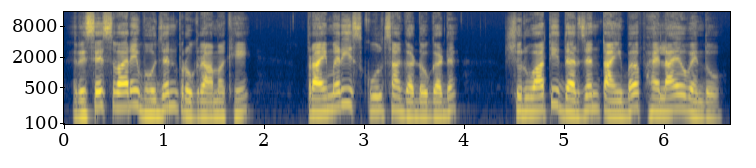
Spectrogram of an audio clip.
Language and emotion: Sindhi, neutral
